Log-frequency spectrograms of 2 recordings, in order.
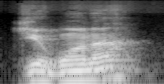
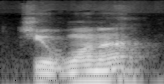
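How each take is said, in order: Both takes have the same delivery.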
